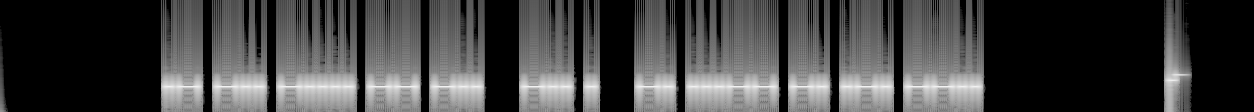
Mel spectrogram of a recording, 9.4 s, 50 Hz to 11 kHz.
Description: Morse code, heard as a keyed tone, about 25 wpm, 700 Hz. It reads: AD6MD DE N3NRZ
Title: USA Callsign DE Callsign - 5 Characters - 25wpm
